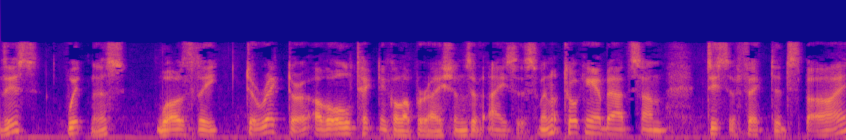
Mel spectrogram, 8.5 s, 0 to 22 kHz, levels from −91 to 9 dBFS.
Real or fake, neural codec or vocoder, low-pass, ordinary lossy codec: fake; codec, 16 kHz, 4 kbps, X-Codec, WavLM features, trained on Multilingual LibriSpeech; 7.2 kHz; MP3, 32 kbps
